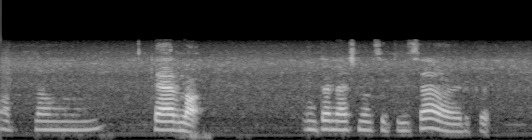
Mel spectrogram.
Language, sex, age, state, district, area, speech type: Tamil, female, 30-45, Tamil Nadu, Coimbatore, rural, spontaneous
